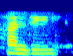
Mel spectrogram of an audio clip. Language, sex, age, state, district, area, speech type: Punjabi, female, 30-45, Punjab, Mansa, urban, conversation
